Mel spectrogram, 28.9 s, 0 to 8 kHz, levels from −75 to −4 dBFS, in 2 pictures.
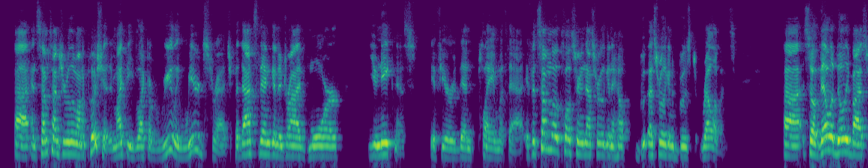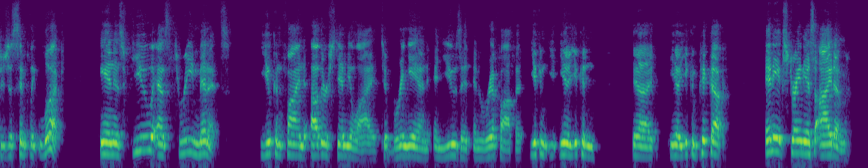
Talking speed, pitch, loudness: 195 wpm, 155 Hz, -23 LUFS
